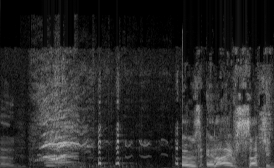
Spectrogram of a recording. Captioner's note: laughs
